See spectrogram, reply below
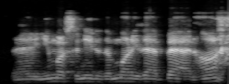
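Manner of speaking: ordinary delivery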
